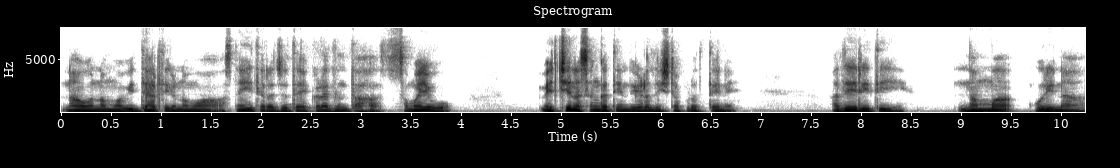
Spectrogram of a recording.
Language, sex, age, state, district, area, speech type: Kannada, male, 18-30, Karnataka, Kolar, rural, spontaneous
